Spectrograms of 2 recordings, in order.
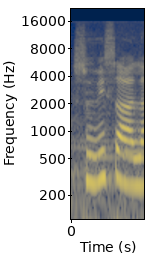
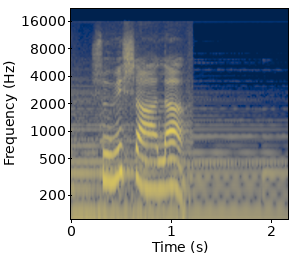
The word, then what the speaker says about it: ಸುವಿಶಾಲ: ಸುವಿಶಾಲ, ಅದು ಸುವಿಶಾಲ ಅಲ್ಲ, ಸುವಿಶಾಲ.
